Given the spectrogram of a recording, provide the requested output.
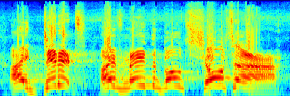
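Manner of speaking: high, slow victory cry; triumphant. Real, not acted. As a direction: crow over the win. Triumph at finishing the bolt.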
